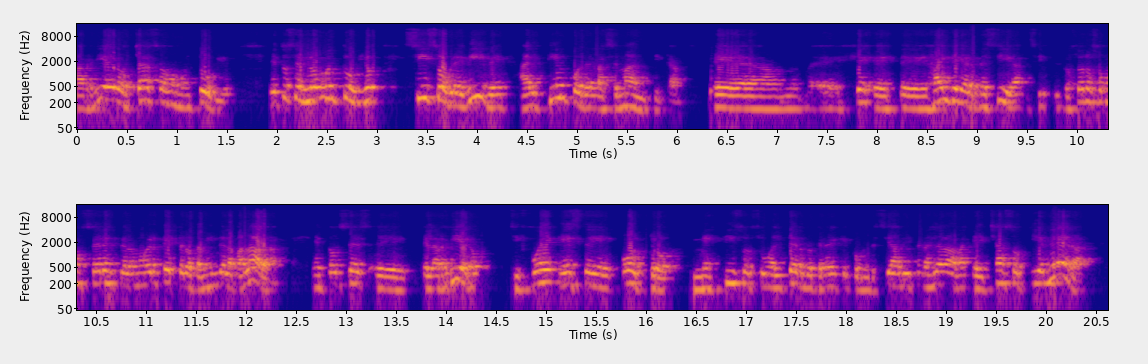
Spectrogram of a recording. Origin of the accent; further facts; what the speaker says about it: Guayaquil, Guayas, Ecuador; no soy de Manabí, soy guayaquileño, con una ascendencia por el lado paterno orense, de Ayapamba, y también de gente de Santa Rosa y Zaruma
